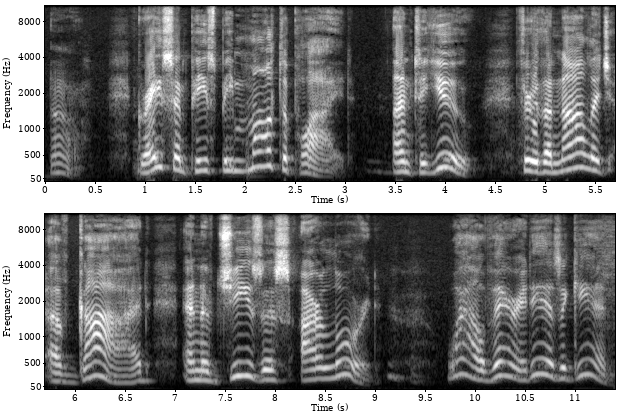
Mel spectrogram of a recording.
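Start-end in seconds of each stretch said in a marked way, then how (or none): 0.9-9.1 scripture reading. Acted. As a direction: read the verse out with weight. Reads scripture aloud.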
